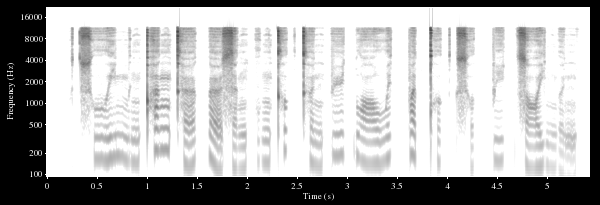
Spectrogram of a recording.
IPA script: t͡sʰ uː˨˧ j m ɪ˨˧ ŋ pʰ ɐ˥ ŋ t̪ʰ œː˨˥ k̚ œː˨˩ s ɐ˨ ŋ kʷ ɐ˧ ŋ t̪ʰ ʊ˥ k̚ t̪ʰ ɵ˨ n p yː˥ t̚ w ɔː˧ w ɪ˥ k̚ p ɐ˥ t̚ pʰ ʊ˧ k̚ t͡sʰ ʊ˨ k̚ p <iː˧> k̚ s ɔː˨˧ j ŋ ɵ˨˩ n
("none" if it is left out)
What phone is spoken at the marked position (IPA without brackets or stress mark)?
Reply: iː˧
